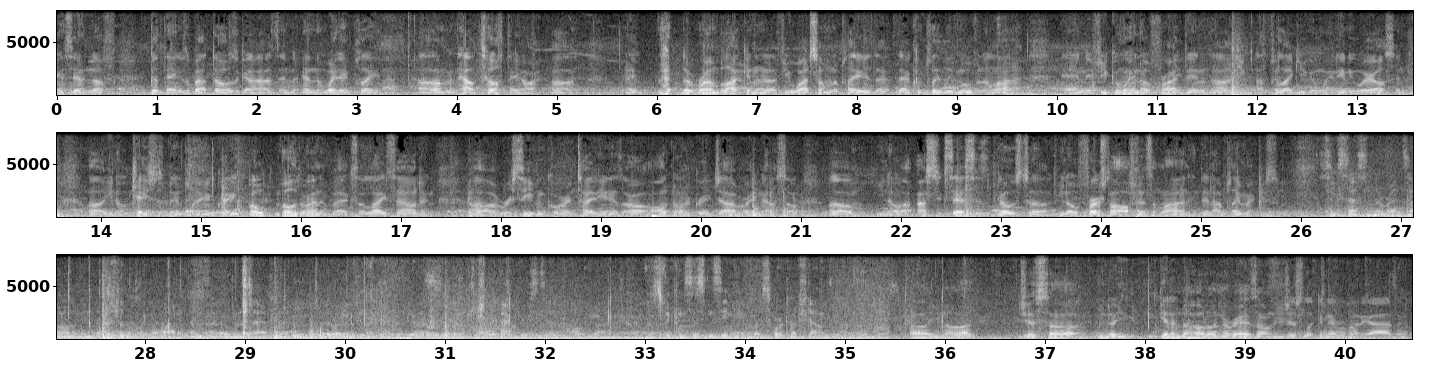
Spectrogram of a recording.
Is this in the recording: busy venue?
yes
